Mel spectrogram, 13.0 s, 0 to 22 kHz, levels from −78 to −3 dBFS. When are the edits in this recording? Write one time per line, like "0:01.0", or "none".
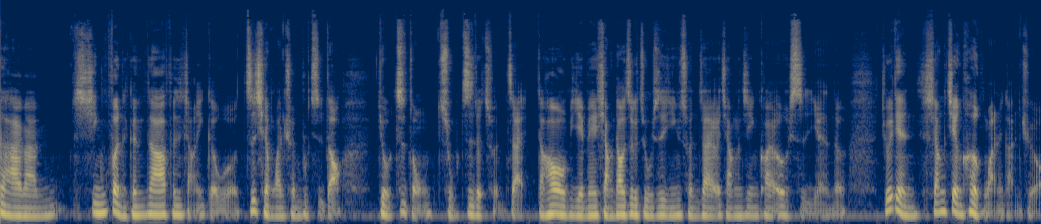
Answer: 0:06.6

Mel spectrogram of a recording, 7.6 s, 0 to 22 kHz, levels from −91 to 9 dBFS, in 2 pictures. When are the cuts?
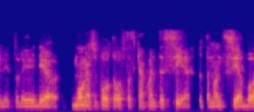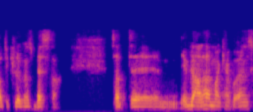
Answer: none

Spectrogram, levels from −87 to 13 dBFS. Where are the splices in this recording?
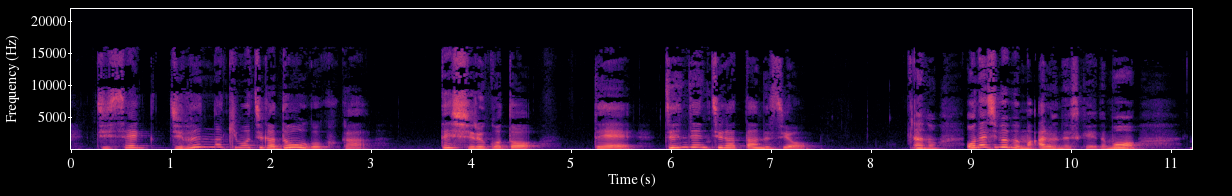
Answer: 0:08.9

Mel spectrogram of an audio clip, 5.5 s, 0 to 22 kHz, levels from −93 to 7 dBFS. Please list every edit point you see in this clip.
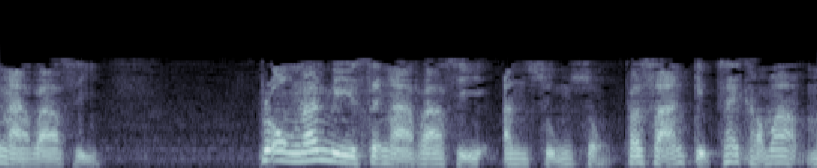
0:04.1

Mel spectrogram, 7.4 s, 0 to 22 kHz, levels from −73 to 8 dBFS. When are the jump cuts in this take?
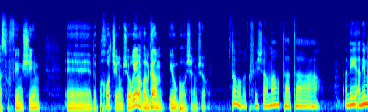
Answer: none

